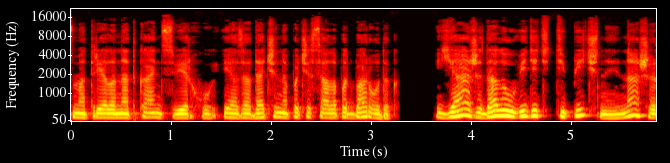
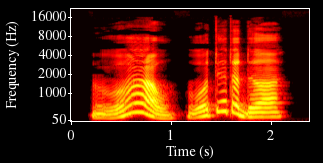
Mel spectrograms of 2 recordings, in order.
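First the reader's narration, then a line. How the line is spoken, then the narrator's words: Envious drawl. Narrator (Russian): завистливо протянул Чаки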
